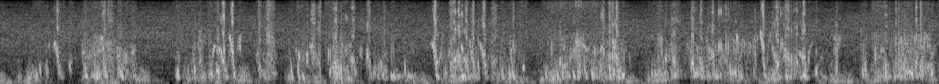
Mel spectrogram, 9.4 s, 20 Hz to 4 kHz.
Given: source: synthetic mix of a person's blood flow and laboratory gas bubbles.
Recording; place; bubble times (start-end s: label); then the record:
Doppler ultrasound of blood flow; precordium
0.34-0.76 s: bubbles
0.81-1.38 s: bubbles
1.74-2.46 s: bubbles
2.55-2.79 s: bubbles
2.88-3.21 s: bubbles
3.25-4.17 s: bubbles
4.29-5.29 s: bubbles
5.42-6.34 s: bubbles
6.49-8.27 s: bubbles
8.32-8.43 s: bubbles
8.61-9.40 s: bubbles
From the record:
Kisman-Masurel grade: 444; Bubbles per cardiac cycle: continuous sound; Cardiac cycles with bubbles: 100%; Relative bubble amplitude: maximal (0.775 to 0.999); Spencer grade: 4 (maximum detectable bubble signal sounding continuously throughout systole and diastole of every cardiac period, and overriding the amplitude of the normal cardiac signals); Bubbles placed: anywhere in the cardiac cycle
